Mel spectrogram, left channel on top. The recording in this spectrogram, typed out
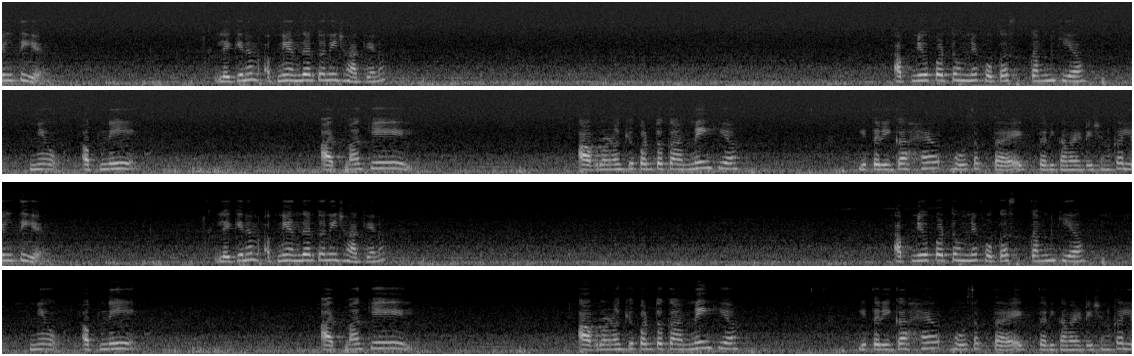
है, लेकिन हम अपने अंदर तो नहीं झांके ना। अपने ऊपर तो हमने फोकस कम किया, अपने आत्मा के आवरणों के ऊपर तो काम नहीं किया। ये तरीका है, हो सकता है एक तरीका मेडिटेशन का,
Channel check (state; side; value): noise; left; hiss, 14 dB below the sound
